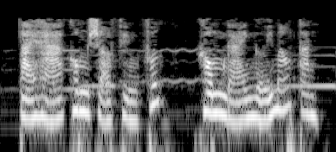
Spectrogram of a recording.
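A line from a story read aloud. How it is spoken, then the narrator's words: Cold thin smile. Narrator (Vietnamese): Diệp Khai cười nhạt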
